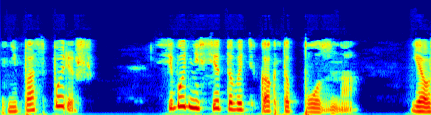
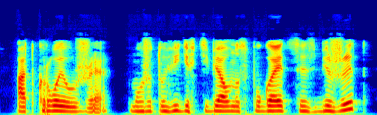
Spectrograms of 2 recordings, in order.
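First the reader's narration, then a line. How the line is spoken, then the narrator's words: Displeased grumble. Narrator (Russian): Недовольно проворчал мой кроль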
